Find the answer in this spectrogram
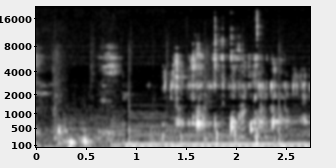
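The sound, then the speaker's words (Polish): A drink being poured into a glass, with bright trickling and small splashing sounds over a steady low hum, and a voice murmuring briefly at the start. “A nie, no taki, taki dźwięk jak się polewa, to nie można odpuścić, nie?”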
